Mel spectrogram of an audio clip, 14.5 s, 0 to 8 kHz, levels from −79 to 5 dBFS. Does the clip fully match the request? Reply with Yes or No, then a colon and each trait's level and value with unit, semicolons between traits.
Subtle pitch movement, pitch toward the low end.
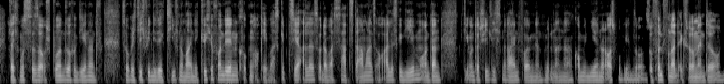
Yes: narrow, 2.1 semitones; low, 100 Hz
